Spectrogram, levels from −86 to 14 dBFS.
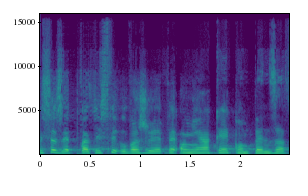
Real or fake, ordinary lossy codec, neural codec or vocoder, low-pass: fake; Opus, 16 kbps; codec, 32 kHz, 1.9 kbps, SNAC; 14.4 kHz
